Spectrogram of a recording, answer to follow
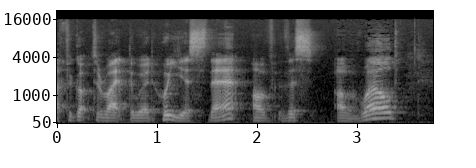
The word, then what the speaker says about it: huius: Hic Deus, the also huius, the Y is also doubled, and so the first syllable is tense, huius. Huius, it's got a tense first syllable, or a heavy syllable. It's a short vowel, but it is tense.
